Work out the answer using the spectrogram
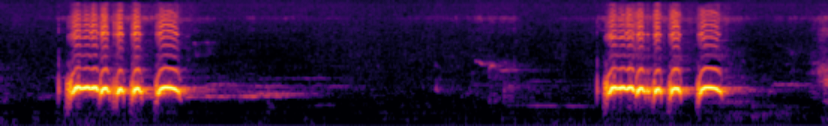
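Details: Zebra dove of local stock singing: a rapid stuttering string of rolling coos, then a drawn-out final note, repeated once after a pause of about two seconds; quiet background.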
